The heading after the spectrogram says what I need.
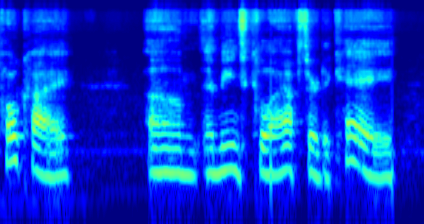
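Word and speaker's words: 崩壊: Okay, the Japanese word pronounced Hokai. So apparently, so it's a Japanese word pronounced Hokai.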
